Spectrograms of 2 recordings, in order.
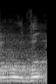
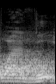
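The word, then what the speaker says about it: وضوء: Faataituhu biwui ini bacanya jangan sampai wudu ya. Kalau wadu itu alat untuk wudu berarti air. Kalau wudu itu perbuatannya ya.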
